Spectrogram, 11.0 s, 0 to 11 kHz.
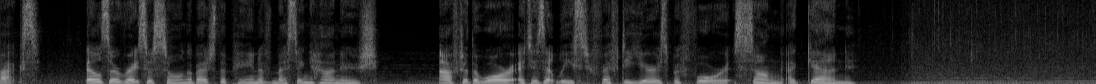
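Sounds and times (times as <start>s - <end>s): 
speech: 0.0s - 3.8s, 4.4s - 8.6s
heavy pouring rain: 8.9s - 10.9s.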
